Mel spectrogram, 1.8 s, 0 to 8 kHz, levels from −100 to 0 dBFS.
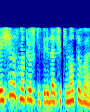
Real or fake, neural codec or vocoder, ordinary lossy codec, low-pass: real; none; AAC, 16 kbps; 7.2 kHz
